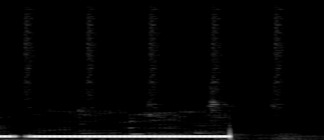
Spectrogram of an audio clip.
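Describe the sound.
A steady telephone dial tone hums for just over a second before cutting off, heard before a number is dialed.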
